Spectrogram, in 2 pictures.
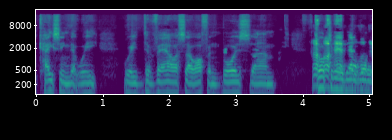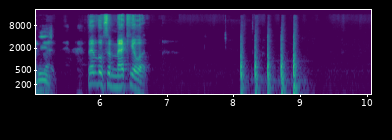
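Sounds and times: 
speech: 0.1 - 6.8
knocking on a door: 8.1 - 9.2.

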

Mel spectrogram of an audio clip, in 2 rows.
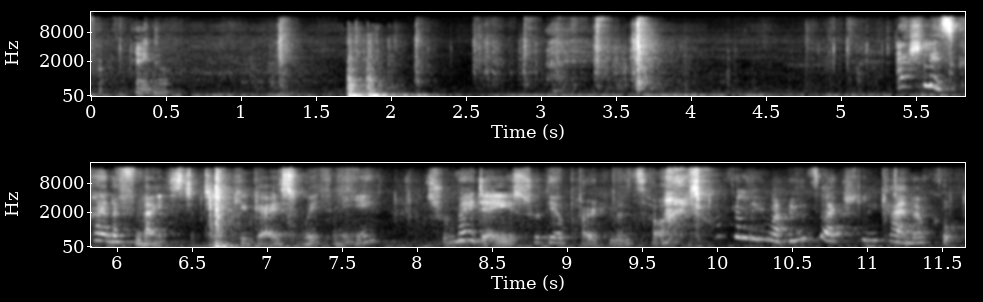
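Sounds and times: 
speech: 0.3 - 0.7, 5.5 - 11.6
door shutting with a heavy low thud: 1.7 - 2.3.

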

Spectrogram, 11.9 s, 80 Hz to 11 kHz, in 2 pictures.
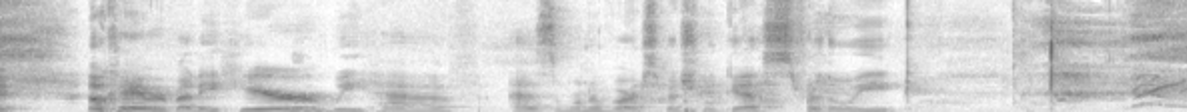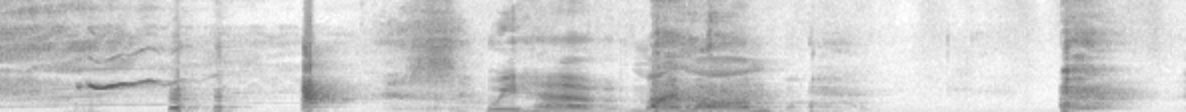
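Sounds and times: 
speech: 0.0 - 5.4, 8.4 - 10.0
faint steady hum: 0.0 - 11.8
woman coughing: 3.3 - 4.4, 9.1 - 10.3, 11.2 - 11.7.

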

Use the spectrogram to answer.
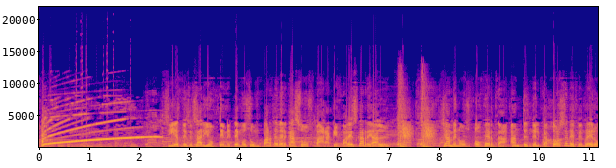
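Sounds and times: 
police siren wailing: 0.0 - 2.6
speech: 2.6 - 7.2, 8.0 - 11.1.

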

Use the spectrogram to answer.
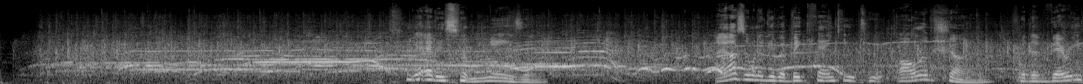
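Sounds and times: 
canned audience applause: 0.0 - 10.8
faint cheering whistles: 0.2 - 10.8
speech: 4.1 - 5.6, 7.2 - 10.8.

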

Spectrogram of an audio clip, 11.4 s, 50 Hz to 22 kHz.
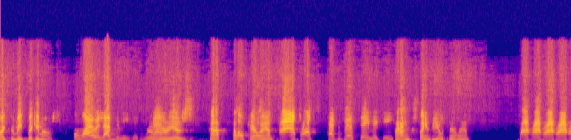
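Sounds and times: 
speech: 0.0 - 1.1, 2.3 - 9.4, 10.4 - 11.4
raspy cartoonish duck voice quacking: 1.5 - 3.5, 5.5 - 7.2, 10.4 - 11.4.

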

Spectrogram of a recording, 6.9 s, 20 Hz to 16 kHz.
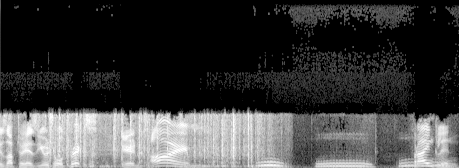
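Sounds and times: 
speech: 0.0 - 3.2, 3.8 - 6.8
quick fluttery rustles: 0.0 - 5.3
carrier pigeon cooing: 3.2 - 6.8.

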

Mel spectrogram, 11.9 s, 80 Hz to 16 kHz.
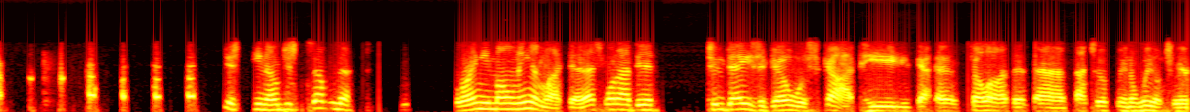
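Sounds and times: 
soft turkey cluck and purr call: 0.0 - 2.0
speech: 2.3 - 3.6, 4.6 - 11.9.

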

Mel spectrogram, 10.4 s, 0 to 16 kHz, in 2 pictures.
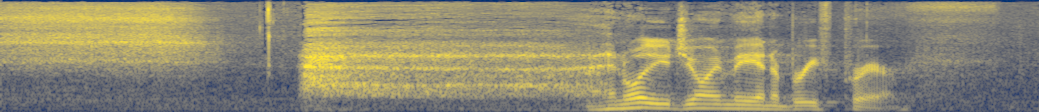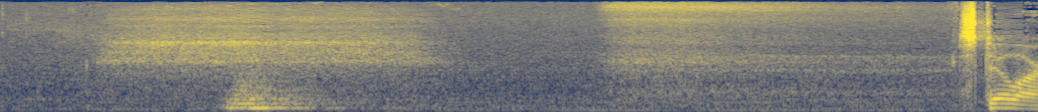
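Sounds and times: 
group taking a deep breath together during a church service: 0.0 - 3.0, 4.6 - 7.6, 8.2 - 10.0
speech: 2.9 - 4.6, 6.3 - 6.7, 10.1 - 10.3.

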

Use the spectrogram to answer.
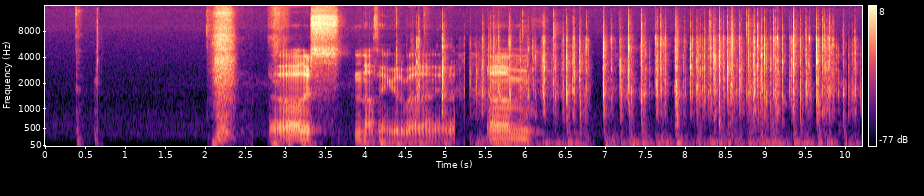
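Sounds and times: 
speech: 3.2 - 6.3
rapid typing on computer keyboard: 4.5 - 10.2.

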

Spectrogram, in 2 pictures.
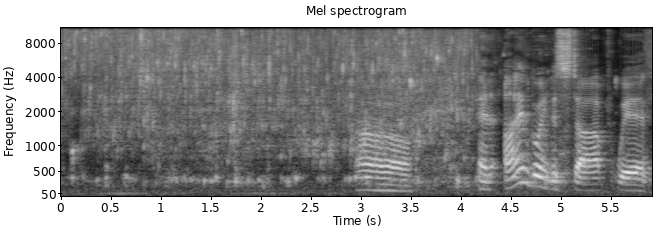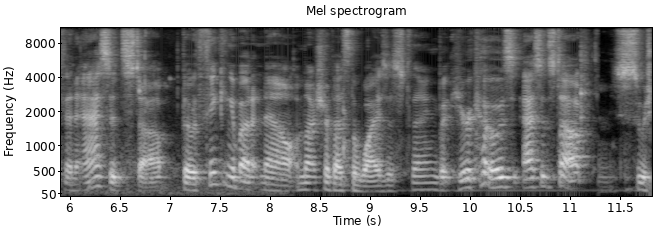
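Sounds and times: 
liquid gently poured out of a tank: 0.0 - 7.4
speech: 3.0 - 3.6, 4.2 - 11.8.

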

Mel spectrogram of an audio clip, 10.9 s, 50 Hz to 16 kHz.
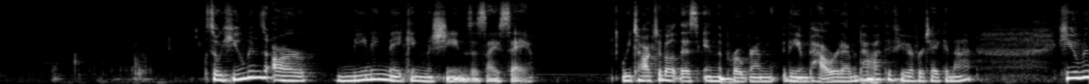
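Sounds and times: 
person sipping a drink: 0.4 - 2.0
gentle swallow: 0.4 - 2.1
speech: 2.0 - 5.4, 6.2 - 10.8.

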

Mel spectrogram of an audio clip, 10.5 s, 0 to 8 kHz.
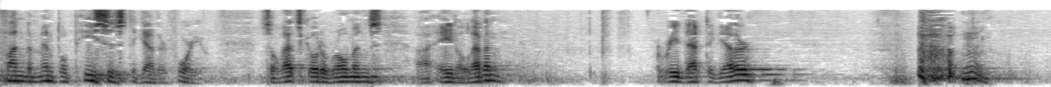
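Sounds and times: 
speech: 0.0 - 5.2, 6.6 - 8.0
person coughing: 9.0 - 10.2
person clearing throat: 9.0 - 10.3.

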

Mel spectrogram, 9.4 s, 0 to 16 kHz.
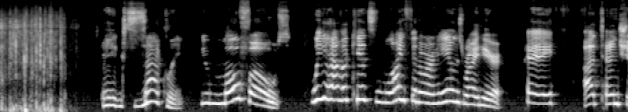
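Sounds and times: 
paper being crumpled up: 0.0 - 1.2
speech: 1.5 - 9.4.

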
